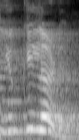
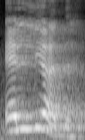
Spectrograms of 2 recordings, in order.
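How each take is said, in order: First: The name begins with a 'yu' sound. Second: The name begins with an 'e' sound. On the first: This is how a translator rendered the name. The speaker calls it wrong. "નગીનભાઈએ મિર્ચા યુકિલડ એવો ઉચ્ચારણ કર્યું છે" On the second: This is how the name should actually be said. The speaker calls it right. "હકીકતે એલ્યદ એવું ઉચ્ચારણ થવું જોઈએ"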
